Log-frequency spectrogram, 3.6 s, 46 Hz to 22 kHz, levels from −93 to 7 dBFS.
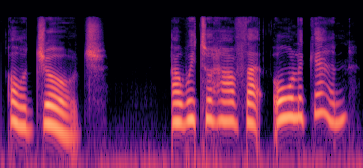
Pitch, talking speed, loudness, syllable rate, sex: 250 Hz, 150 wpm, -18 LUFS, 4.5 syllables/s, female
